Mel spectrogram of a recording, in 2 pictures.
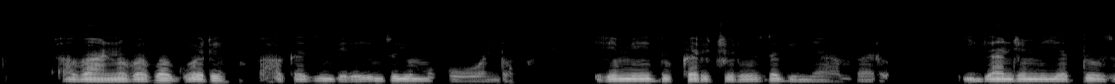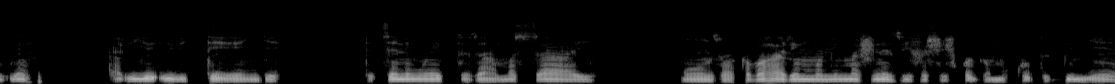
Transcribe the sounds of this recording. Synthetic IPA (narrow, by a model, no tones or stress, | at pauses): a̰βaːn̥uβaβaɡoɾe̞ | βa̰ha̰ɡ̥azimbe̞ɾe̞jenzojomukoːndo | ḭɾimid̪ukaɾit͡ʃuɾuzaɡimɲaːmbaɾo | jḭɡaːnd͡ʒemijadozwe̞ | a̰ɾijoʔiβitḛːɲɟe̞ | nde̞̰t͡se̞nimwe̞ːtḛza̰masaji | muːnzua̰kaβahaɾimonimaʃinezifaʃiːʃwaɡamukṵdub̚ɡimɲḛː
